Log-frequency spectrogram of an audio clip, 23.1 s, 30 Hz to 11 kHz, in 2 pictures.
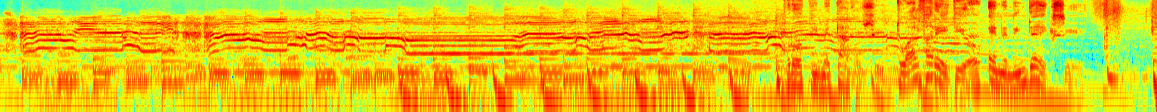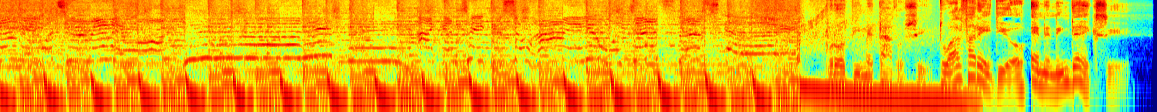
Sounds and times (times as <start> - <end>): Music: 0.0 - 21.0
Speech: 7.8 - 10.9, 19.7 - 23.0.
